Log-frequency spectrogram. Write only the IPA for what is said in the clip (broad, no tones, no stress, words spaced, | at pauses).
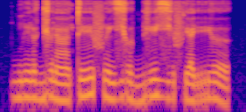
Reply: bĩɾəɡʲə ɾã te fẽzʲɤ bʲe zʲefɾʲarʲə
